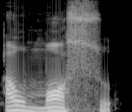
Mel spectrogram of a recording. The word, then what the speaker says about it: almoço: Hoje eu almoço. É um pouquinho mais aberto.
